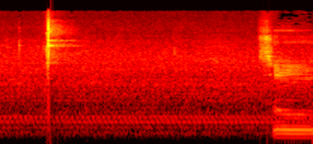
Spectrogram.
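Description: A single sharp metallic snap about a third of a second in: a drum-brake shoe return spring coming off the anchor pin on a brake spring tool.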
